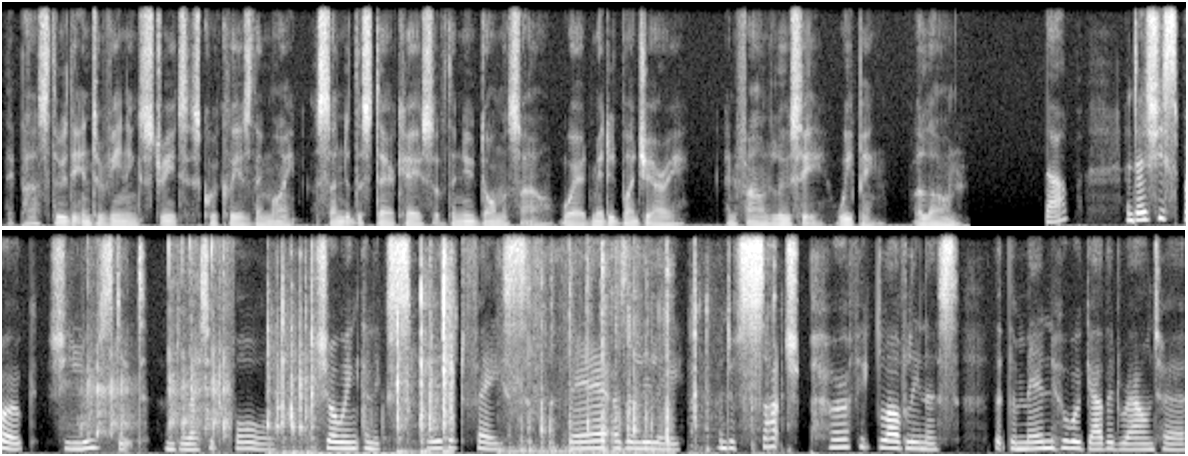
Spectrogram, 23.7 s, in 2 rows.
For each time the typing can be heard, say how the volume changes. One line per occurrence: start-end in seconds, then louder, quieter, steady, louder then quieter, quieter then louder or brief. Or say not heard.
12.4-19.8 louder.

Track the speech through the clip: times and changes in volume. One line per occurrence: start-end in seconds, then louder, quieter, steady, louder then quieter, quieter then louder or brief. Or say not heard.
0.0-9.7 steady
10.4-23.6 steady.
